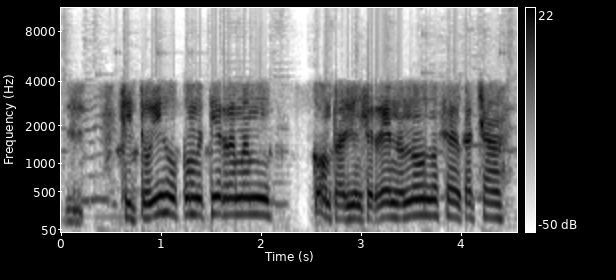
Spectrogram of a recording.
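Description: A man's voice: sits high, normal speed, loud music behind the voice. A Mexican man calling in to tell teasing jokes on a radio show. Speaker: caller. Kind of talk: joke-telling on a radio show. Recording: tinny phone line.

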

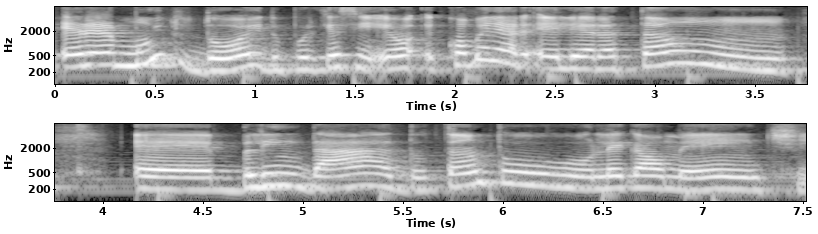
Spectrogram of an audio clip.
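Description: A woman speaking as an interview guest, with a gravelly, creaky edge to her voice. She tells her story in an animated way, stopping and restarting and acting out what others said. Soft music plays faintly in the background. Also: medium pitch. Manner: animated, many restarts and quoted dialogue.

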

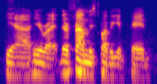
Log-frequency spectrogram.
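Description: A man's voice: low voice, pushed and bright. A man co-hosting a podcast in casual chat, laughing often and repeating himself as he tells a story. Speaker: podcast co-host.

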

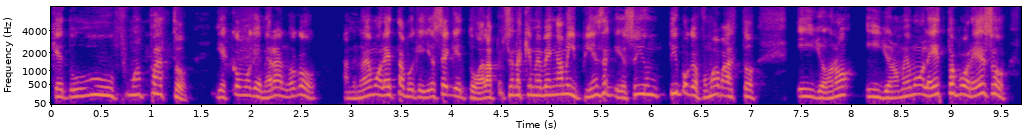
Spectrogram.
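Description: A young Puerto Rican man who talks fast and animated, with a slightly husky voice. The sound is dry and close, with no room around him. He tells his stories with plenty of "loco" and "papi". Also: high voice, no room sound. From Puerto Rico. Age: young adult. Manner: animated storyteller, calls friends "loco" and "papi". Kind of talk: casual chat.

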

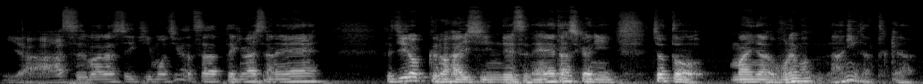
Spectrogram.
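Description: A man hosting a comedic talk show, firing off sharp, quick retorts and steering the conversation. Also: mid-range voice. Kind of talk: casual comedic chat.

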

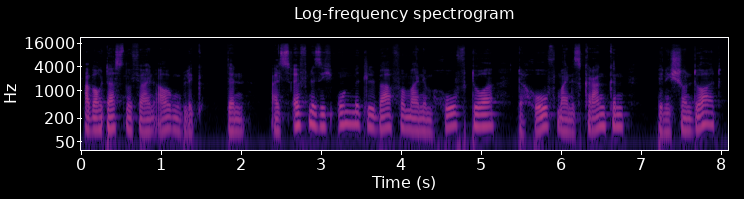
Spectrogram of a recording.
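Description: A man reading a literary story aloud as narrator, in a measured, dramatic way. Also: lowish voice, a little mellow.

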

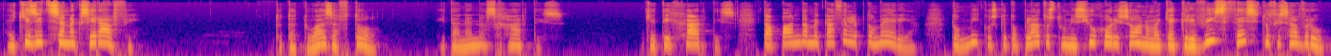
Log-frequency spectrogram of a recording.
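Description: A woman reading a children's pirate story aloud, expressive, dropping to a whisper at tense moments. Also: fairly high pitch.

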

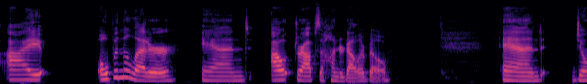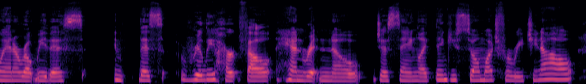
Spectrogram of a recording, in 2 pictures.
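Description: A woman's voice: mid-range voice, dry recording, clean studio sound. Chatty young woman telling her story. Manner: animated retelling with many likes and quoted voices. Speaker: podcast guest. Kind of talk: storytelling in casual conversation.

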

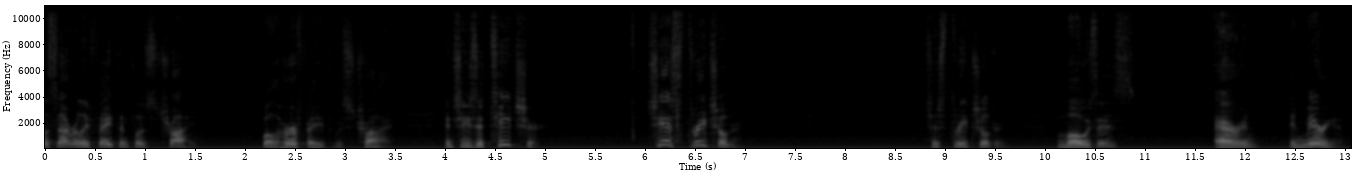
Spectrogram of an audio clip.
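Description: Conversational woman preacher repeating key phrases. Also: lowish voice. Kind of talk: sermon.

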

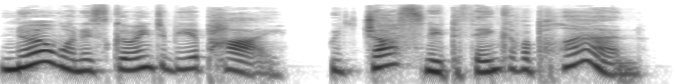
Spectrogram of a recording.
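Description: A woman's voice: sits high, expressive, fairly quick, slightly rough, no room sound, clean studio sound, exaggerated voice. A woman voicing a brave, sensible young girl rabbit who talks in an urgent, bossy, earnest way. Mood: urgent planning.

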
